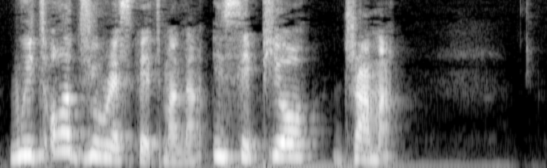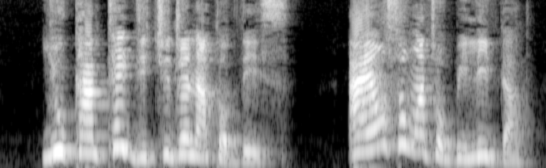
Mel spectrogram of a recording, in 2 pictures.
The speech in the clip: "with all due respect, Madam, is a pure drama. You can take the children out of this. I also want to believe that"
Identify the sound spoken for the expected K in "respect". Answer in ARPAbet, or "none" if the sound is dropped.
K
